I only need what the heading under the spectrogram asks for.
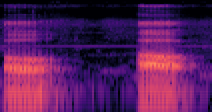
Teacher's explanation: आ का उच्चारण स्थान क्या है कंठ है।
